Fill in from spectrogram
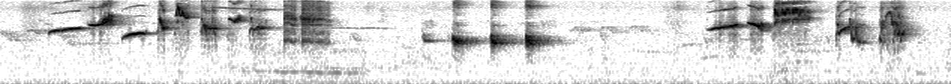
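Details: Velvet-fronted Nuthatch in active song: a run of high, slurred whistles, then three evenly spaced sharp notes, then another rapid cluster of high piping notes.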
